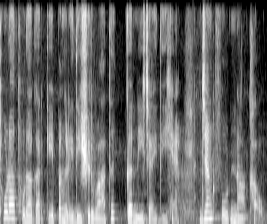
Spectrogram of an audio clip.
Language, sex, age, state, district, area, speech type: Punjabi, female, 45-60, Punjab, Jalandhar, urban, spontaneous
